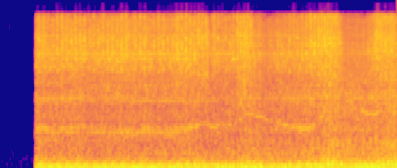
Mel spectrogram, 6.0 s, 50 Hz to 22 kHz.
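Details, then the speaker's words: Rare Australian 1963 VW single-cab muffin-top ute, restored air-cooled flat-four with electronic-style distributor: even, low flat-four burble at steady idle with no knocking or stumbling; normal running. "yeah so she runs pretty good"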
